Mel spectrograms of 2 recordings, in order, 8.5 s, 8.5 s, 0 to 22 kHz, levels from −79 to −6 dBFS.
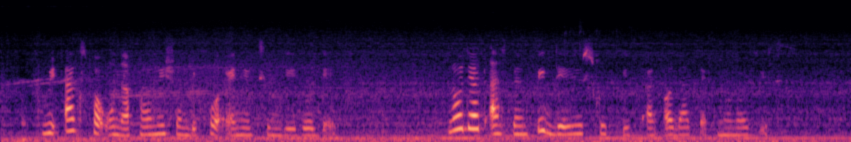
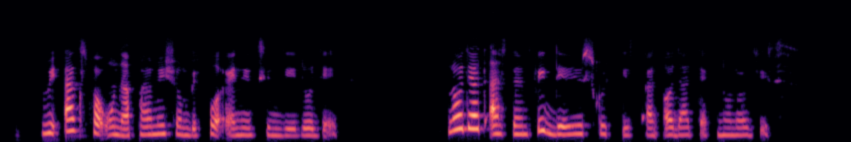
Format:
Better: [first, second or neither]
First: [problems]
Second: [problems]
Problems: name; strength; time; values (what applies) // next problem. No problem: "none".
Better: second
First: background sound (Engine); 7 dB below the speech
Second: none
